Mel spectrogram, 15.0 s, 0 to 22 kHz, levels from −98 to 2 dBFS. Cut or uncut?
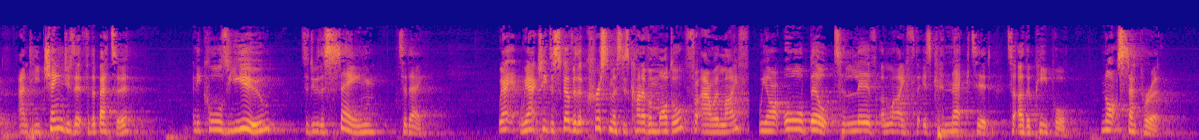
cut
